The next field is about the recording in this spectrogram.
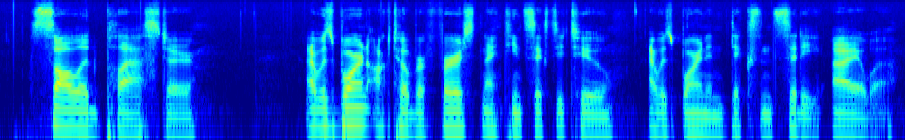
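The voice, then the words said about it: American accent. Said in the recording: “it needs to be done in an American accent”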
